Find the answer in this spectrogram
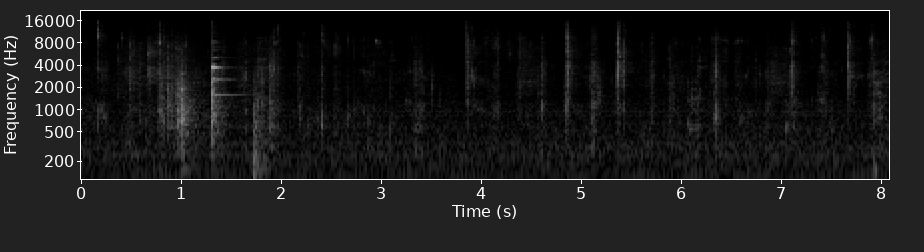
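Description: A person biting into and chewing a fresh spring roll of rice paper, fried tilapia and herbs, heard close up, with many small wet mouth clicks. A brief ringing clink about a second in, with a soft thud just after.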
